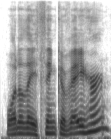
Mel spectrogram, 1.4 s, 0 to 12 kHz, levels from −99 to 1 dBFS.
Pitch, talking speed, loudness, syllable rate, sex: 155 Hz, 260 wpm, -16 LUFS, 5.7 syllables/s, male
